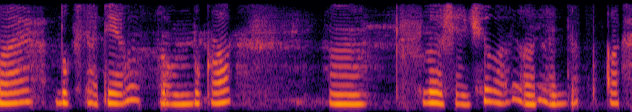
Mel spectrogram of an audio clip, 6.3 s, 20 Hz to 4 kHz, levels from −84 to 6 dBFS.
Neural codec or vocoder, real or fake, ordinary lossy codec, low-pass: codec, 32 kHz, 1.9 kbps, SNAC; fake; none; 3.6 kHz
